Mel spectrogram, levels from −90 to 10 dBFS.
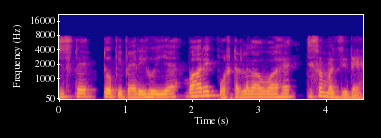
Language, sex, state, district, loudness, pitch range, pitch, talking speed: Hindi, male, Uttar Pradesh, Saharanpur, -15 LUFS, 140-160 Hz, 145 Hz, 185 wpm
